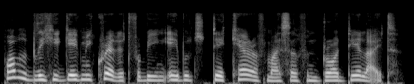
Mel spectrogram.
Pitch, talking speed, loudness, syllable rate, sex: 200 Hz, 230 wpm, -18 LUFS, 5.5 syllables/s, female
